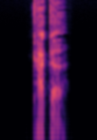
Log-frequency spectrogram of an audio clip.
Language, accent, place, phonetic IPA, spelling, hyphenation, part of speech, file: German, Germany, Berlin, [ˈkʰakʰə], Kacke, Ka‧cke, noun, De-Kacke.ogg
- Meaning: crap (something of poor quality; feces)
